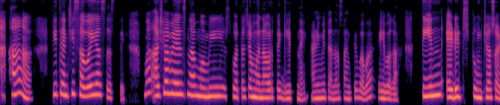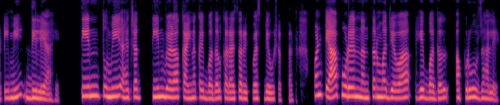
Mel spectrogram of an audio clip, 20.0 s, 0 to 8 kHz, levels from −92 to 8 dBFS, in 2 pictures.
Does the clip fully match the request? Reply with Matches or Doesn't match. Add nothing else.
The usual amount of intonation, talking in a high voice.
Matches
